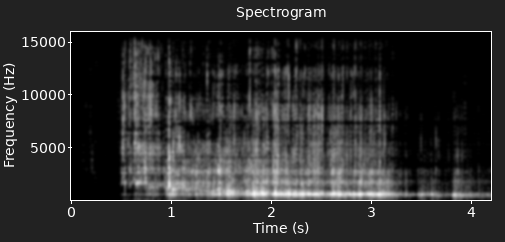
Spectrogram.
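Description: Nevada's Hazy Little Thing hazy unfiltered IPA (6.7% ABV) pours steadily into a glass, a gurgling liquid stream with fizzing, bubbly texture that runs for about three seconds before tapering off. No one speaks.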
